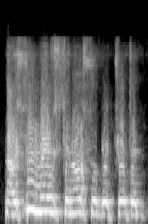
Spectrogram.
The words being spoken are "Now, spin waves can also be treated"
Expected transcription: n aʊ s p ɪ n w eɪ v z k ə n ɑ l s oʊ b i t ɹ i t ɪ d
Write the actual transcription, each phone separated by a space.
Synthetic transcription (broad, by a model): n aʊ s ɪ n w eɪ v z k ə n ɑ l s oʊ b i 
